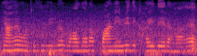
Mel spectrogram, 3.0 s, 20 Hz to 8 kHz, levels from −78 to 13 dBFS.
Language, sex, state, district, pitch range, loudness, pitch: Hindi, female, Chandigarh, Chandigarh, 220-230 Hz, -18 LUFS, 220 Hz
